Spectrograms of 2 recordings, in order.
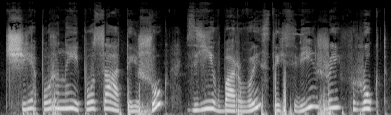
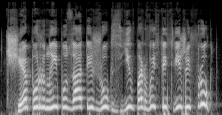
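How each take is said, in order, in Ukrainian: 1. Його вимовляють повільно. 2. Його вимовляють швидко і голосно. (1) "але вже повільно" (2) "Ось так швидко ми з вами її промовили"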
